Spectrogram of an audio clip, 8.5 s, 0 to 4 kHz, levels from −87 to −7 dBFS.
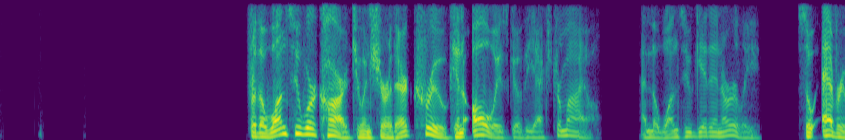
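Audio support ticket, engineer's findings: Zipper noise, 4.72–5.16 s, after "ensure their crew can", before "the extra". Ticking on a downward level move of around 10 dB. Gain stage applying unsmoothed 2 dB steps, around 15 per second; each jump clicks. Fix: ramp gain per sample.

Short concealed packet loss, 5.76–5.80 s and 5.94–5.97 s, after "the extra", second before "and the ones who". Brief smears/wobbles in 4 kHz-limited G.711 audio. Jitter buffer/receiver: each gap is 20 ms, which fits one 20 ms packet arriving late or lost. Concealment extended prior audio for 16 ms and 12 ms, then blended back.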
